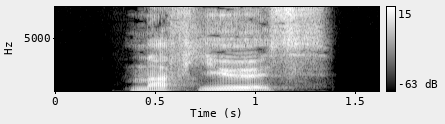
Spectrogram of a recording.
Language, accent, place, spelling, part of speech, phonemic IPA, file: German, Germany, Berlin, mafiös, adjective, /maˈfi̯øːs/, De-mafiös.ogg
- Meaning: Mafia-like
